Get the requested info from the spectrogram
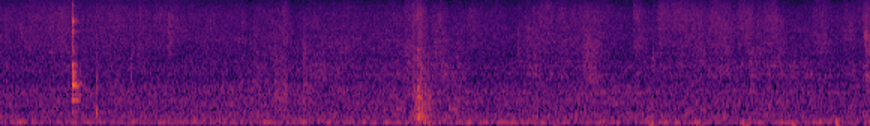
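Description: Quiet kitchen handling sounds: a wooden spoon spreading meat filling on a crêpe, then hands folding the crêpe, over a steady low hum. A sharp clink comes about a second in, and a knock around the middle as the wooden spoon goes into the steel pot.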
